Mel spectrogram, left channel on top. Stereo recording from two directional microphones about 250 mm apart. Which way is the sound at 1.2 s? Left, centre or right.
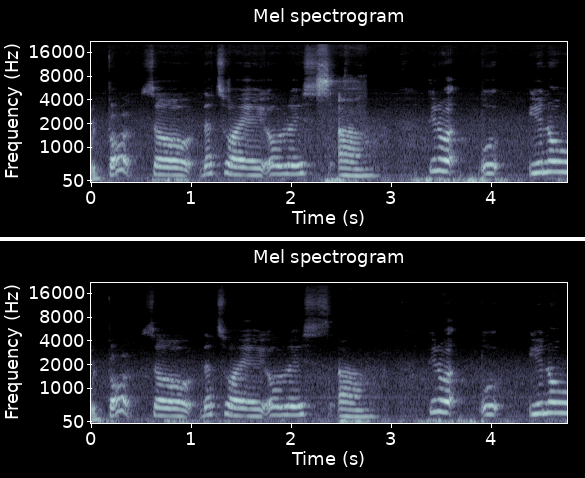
Centre.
